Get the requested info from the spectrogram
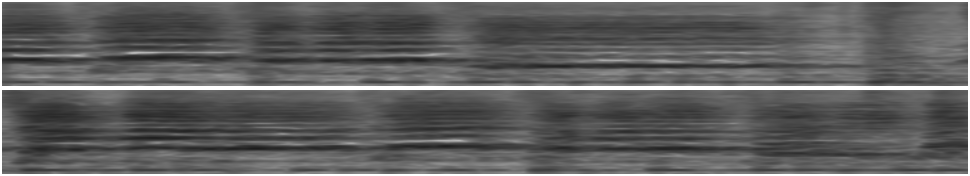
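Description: A children's choir singing a Kisii (Gusii) traditional harvest folk song together, in held phrases of a second or two with short breaks between them. A steady low hum runs beneath the singing.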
